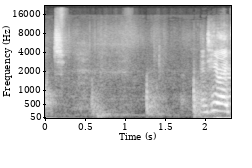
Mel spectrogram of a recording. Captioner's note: footsteps clomping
